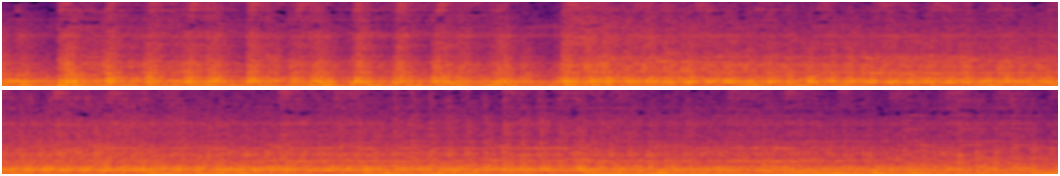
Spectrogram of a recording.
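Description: Loud amplified band music in dhol-tasha style, played through a truck's loudspeaker stacks, with heavy booming bass beats in a steady rhythm. A fast clattering drum roll runs through the first three seconds or so, then eases into the dense beat.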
